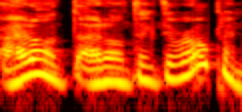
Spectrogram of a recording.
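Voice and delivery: ordinary talk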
